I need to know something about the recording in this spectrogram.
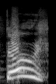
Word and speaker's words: Doge: Doge. No, it's Doge. You pronounce it Doge.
